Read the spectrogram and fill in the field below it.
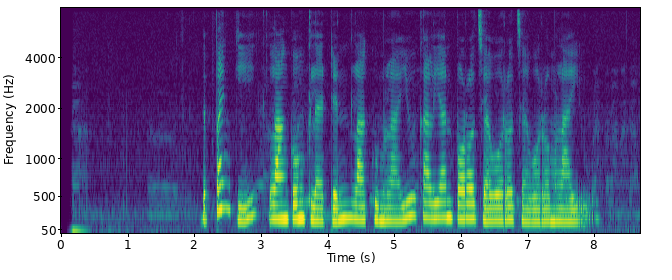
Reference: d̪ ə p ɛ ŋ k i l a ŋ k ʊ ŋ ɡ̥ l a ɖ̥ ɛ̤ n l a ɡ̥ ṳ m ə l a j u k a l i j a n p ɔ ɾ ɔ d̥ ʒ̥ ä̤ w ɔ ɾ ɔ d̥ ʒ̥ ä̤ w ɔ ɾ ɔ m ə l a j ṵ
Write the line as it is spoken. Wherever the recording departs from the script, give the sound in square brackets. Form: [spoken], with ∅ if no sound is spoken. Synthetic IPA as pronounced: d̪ ə p ɛ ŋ k i l a ŋ k ʊ ŋ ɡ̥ l a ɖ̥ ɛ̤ n l a ɡ̥ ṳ m ə l a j u k a l i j a n p ɔ ɾ ɔ d̥ ʒ̥ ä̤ w ɔ ɾ ɔ d̥ ʒ̥ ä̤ w ɔ ɾ ɔ m ə l a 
